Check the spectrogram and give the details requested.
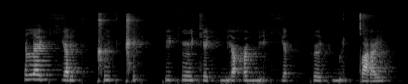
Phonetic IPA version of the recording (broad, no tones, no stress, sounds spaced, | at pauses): l æ c ç a ɾ y c ǁ y c ǁ ə c kː i c ŋ ə c ɛ c bʲ ø ħ y bʲ ɛ c ç a kː ø c b i c tˤ a ɾ i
